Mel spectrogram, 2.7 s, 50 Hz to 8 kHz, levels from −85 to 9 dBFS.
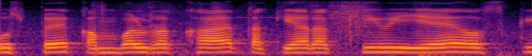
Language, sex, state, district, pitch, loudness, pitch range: Hindi, female, Himachal Pradesh, Shimla, 190 Hz, -15 LUFS, 185-195 Hz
